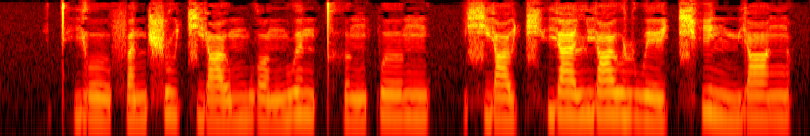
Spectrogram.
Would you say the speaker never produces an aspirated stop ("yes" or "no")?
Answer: no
